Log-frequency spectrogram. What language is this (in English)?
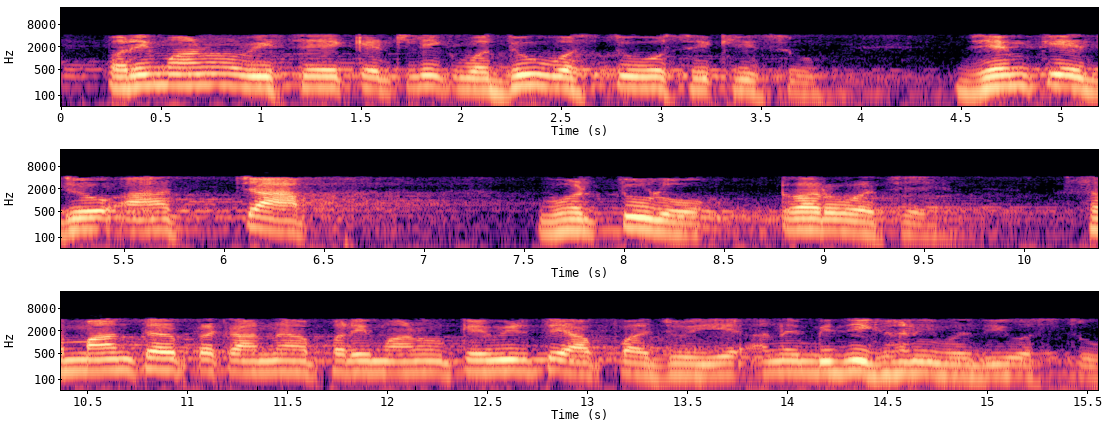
Gujarati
